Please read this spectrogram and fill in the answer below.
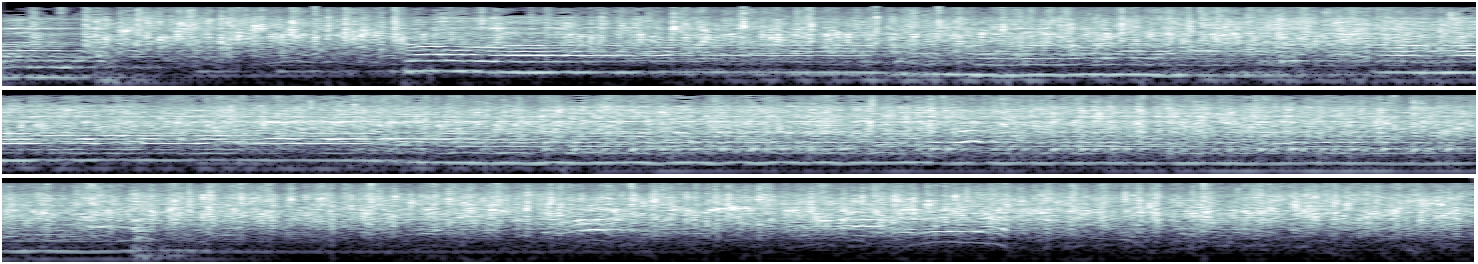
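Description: Audience applauding, the clapping heard throughout. Over it, the song's last long-held notes from the singer and the ensemble step downward and stop about fifteen seconds in, and the clapping goes on after them.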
